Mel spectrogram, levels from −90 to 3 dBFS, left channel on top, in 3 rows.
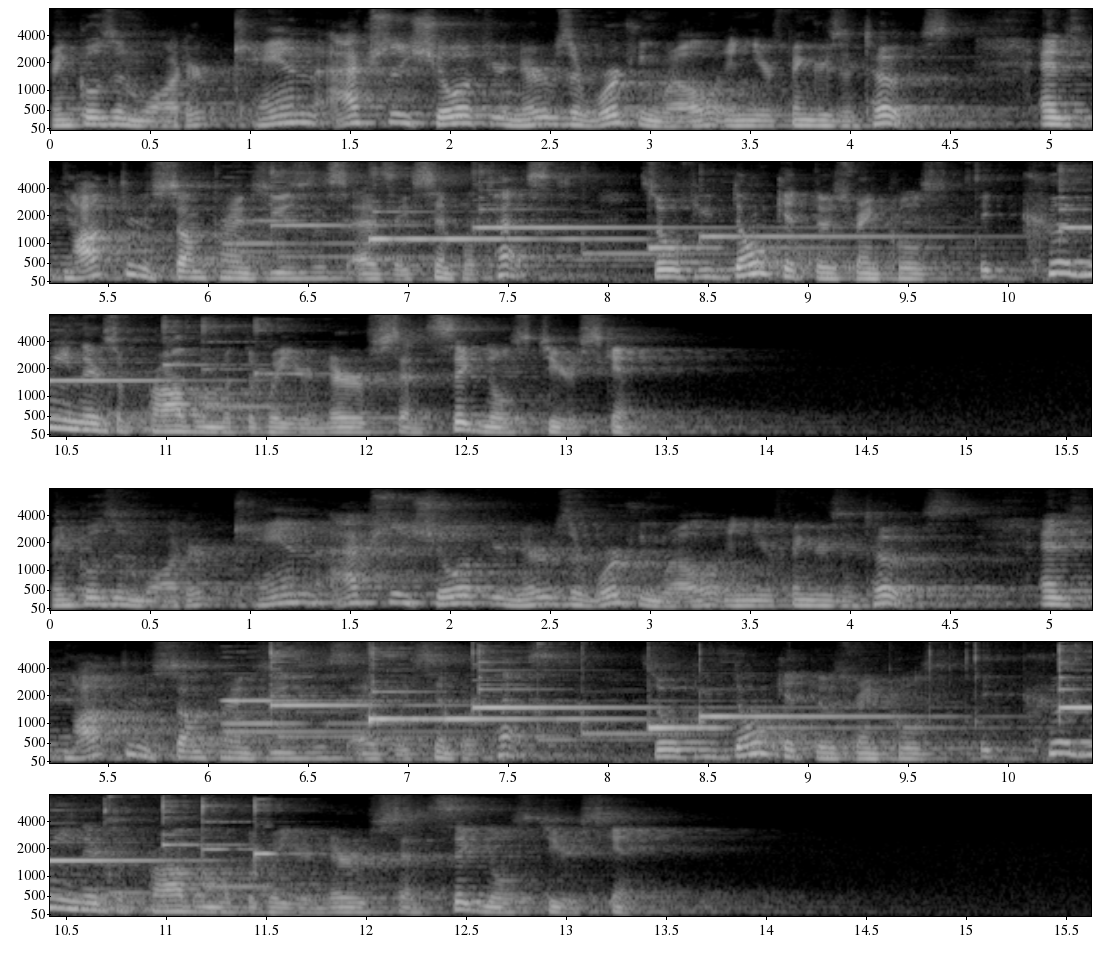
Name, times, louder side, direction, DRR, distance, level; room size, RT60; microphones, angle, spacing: voice 1, 0.0-13.4, left 3 dB, 35° left, 5 dB, 0.4 m, -32 dB
sound 1, 6.1-9.9 10.2-11.5, right 5 dB, 35° right, 0.8 m, -32 dB
28.0 x 9.8 x 3.9 m, 2.4 s
head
